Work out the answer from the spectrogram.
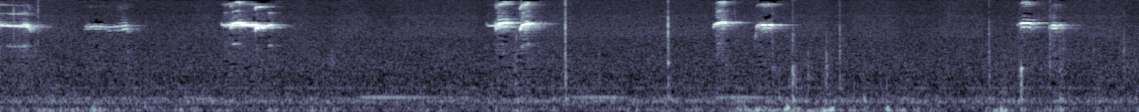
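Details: Pyrrhuloxia chicks begging while a wild male parent, who takes food from a person's hand, feeds them in summer in Terlingua, Texas. Thin, very high chirps come in short irregular bursts, mixed with sharp clicks and a faint low hum.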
